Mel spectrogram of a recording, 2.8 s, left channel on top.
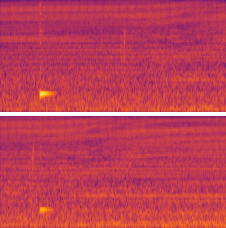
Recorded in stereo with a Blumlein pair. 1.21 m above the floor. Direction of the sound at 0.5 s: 65° left.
